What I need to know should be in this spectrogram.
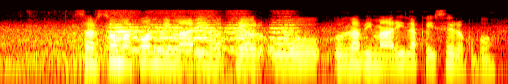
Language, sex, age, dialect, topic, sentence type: Chhattisgarhi, female, 25-30, Northern/Bhandar, agriculture, question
